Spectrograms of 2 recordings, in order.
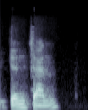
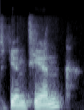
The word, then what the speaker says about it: Vientiane: Is it Vientiane? Is that how you say it? Vientiane? – Yeah, locally we would say Vientiane, but then internationally we're known as Vientiane. – Vientiane.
